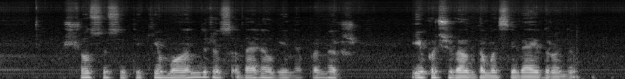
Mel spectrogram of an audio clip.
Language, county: Lithuanian, Klaipėda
